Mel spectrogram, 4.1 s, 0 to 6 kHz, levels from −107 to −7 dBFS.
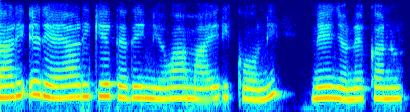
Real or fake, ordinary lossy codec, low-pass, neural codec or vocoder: real; Opus, 16 kbps; 5.4 kHz; none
